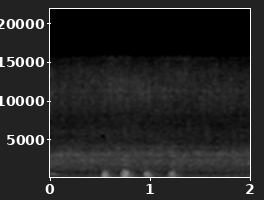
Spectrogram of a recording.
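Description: Sauce of pasta water and oil sizzling in a frying pan, a steady hiss. A few brief voice sounds come about half a second to a second in.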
